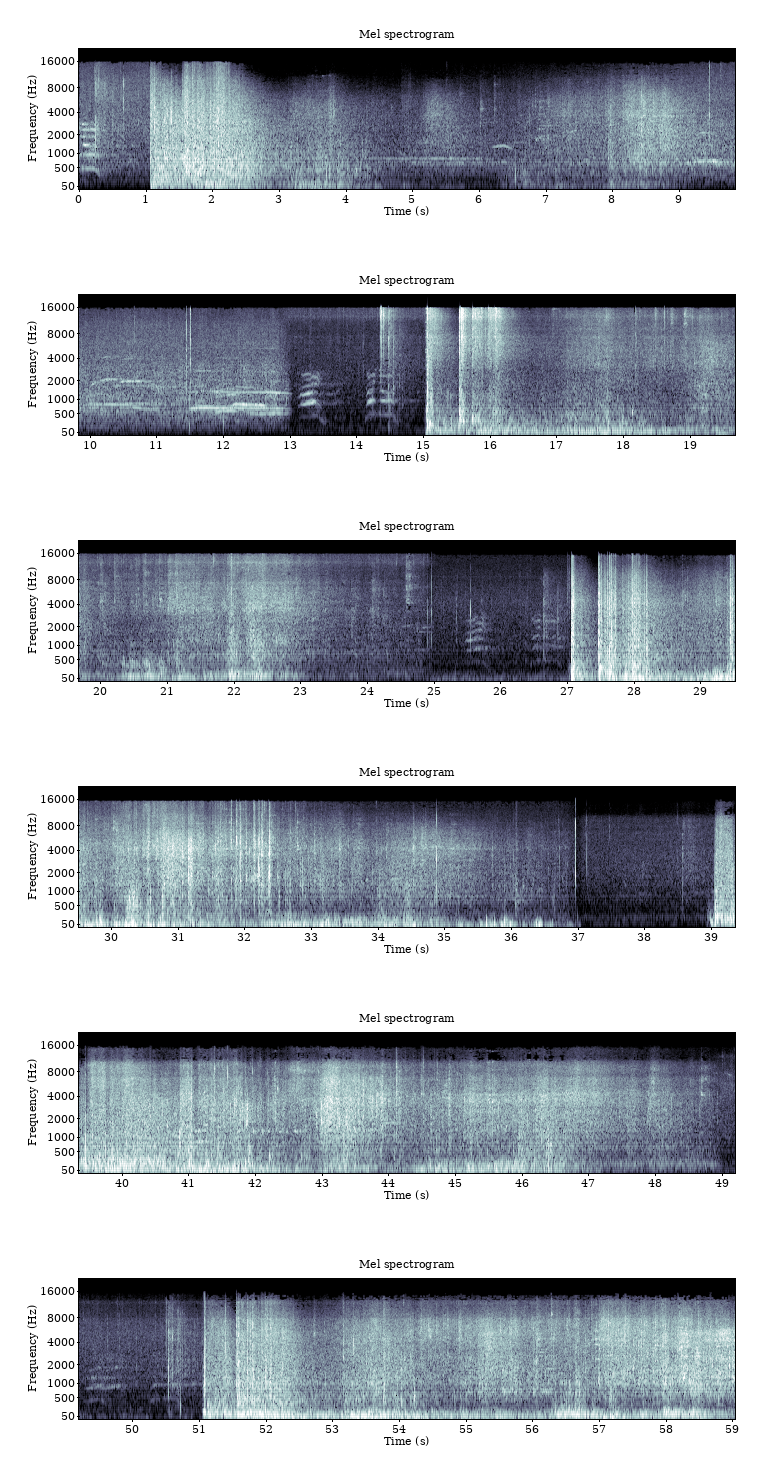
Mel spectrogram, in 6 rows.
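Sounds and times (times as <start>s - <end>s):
loud explosion blast: 1.1s - 5.5s, 15.0s - 22.7s, 27.0s - 31.2s, 39.0s - 46.8s, 51.0s - 59.0s
bridge collapsing with rumble and crashes: 1.1s - 9.6s, 15.0s - 24.6s, 27.0s - 36.9s, 39.0s - 49.0s, 51.0s - 59.0s
explosive bang: 15.0s - 16.9s, 27.0s - 31.3s, 51.1s - 54.5s
sharp cracks: 38.5s - 59.0s.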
